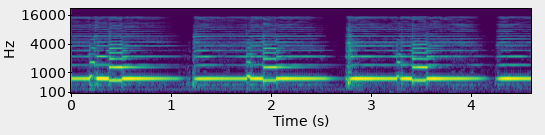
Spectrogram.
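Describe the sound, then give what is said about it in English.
A fiddle plays first-finger rolls starting on F, each ornament bowed in one stroke. Bright, sustained bowed notes are broken by quick flicks of grace notes, repeated a few times with short gaps between strokes. “we're always doing the entire roll in one bow stroke. So down, up, down, up. Okay, and then for the first finger roll, it starts on the first finger. So you play an F.”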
